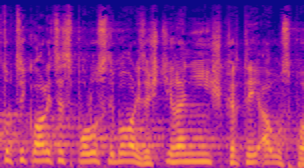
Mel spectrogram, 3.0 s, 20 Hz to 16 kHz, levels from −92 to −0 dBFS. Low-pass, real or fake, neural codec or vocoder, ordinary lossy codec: 14.4 kHz; real; none; MP3, 64 kbps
